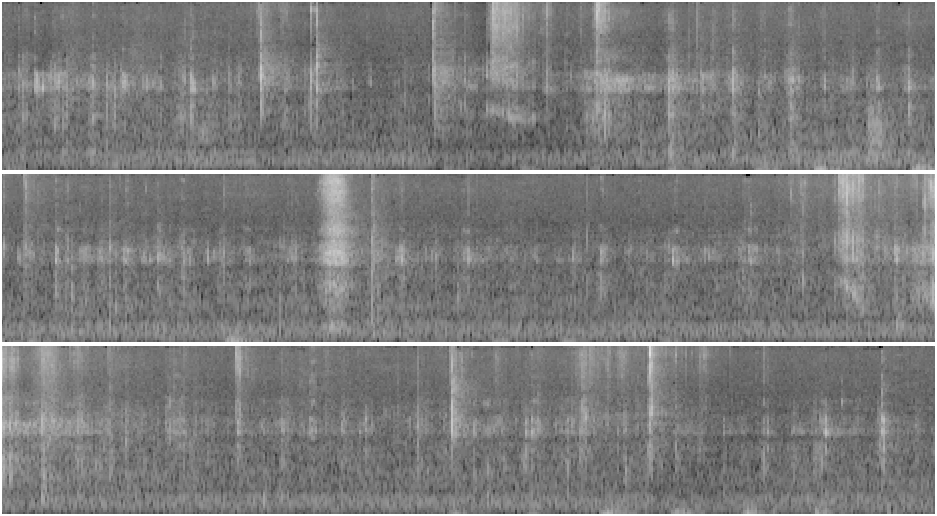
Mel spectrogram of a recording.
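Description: Close-miked biting and chewing of McDonald's chicken nuggets and French fries, with short crunches and sharp clicks scattered irregularly throughout.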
